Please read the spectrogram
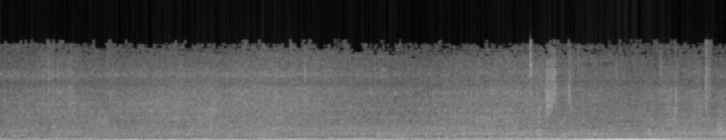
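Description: Town-centre road traffic: cars driving past at low speed with a steady low rumble, which grows loudest near the end as a vehicle passes close.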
